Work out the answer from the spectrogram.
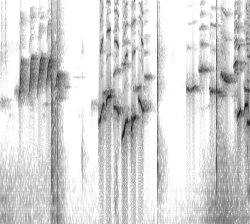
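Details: White-rumped shama fighting song: a fast run of buzzy, high notes, then bursts of sharp, varied whistled phrases sweeping up and down, broken by short pauses and a couple of clicks.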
